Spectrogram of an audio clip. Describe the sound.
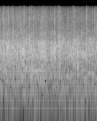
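Steady applause from the Northwood Church audience welcoming guests, a dense, even patter of many hands clapping throughout.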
